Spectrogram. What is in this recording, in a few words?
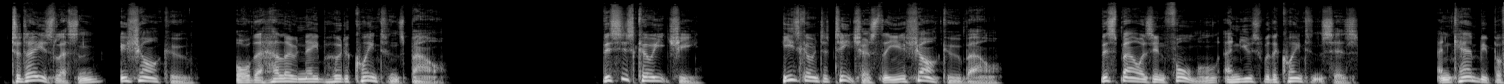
english british e-learning; Inglés (Reino Unido)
